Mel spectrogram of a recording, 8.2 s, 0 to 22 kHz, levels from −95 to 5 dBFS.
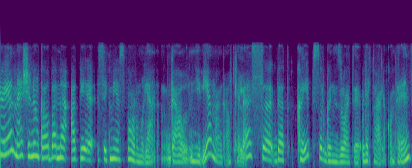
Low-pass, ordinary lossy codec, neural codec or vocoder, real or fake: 7.2 kHz; Opus, 16 kbps; vocoder, 44.1 kHz, 128 mel bands, Pupu-Vocoder; fake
